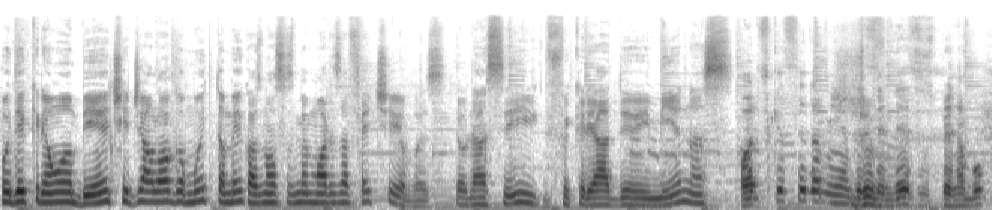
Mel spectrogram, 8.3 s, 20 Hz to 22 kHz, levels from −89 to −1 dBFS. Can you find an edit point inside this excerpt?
yes; 3 cuts; at 1.0 s, 2.0 s, 6.1 s

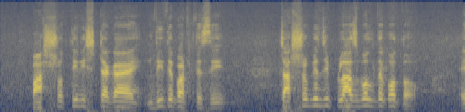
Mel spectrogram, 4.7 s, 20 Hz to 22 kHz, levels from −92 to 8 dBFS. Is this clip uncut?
yes; 0 cuts

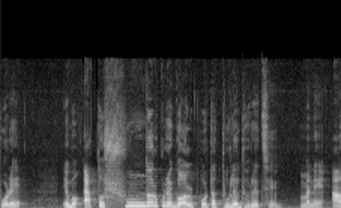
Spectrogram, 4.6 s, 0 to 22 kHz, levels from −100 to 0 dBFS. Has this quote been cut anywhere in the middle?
no; 0 cuts

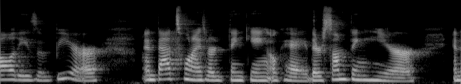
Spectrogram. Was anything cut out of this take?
yes; 1 cut; at 1.4 s

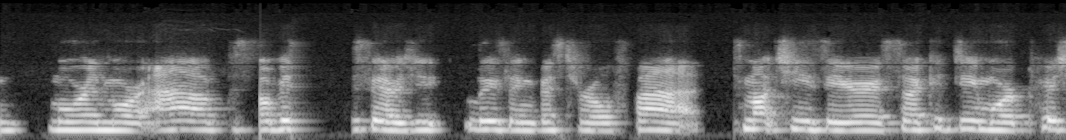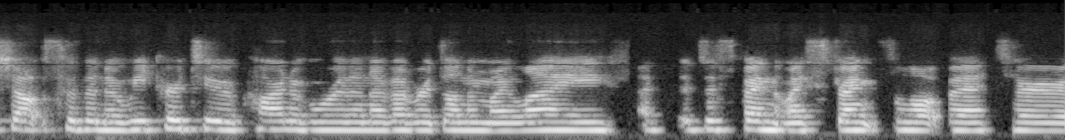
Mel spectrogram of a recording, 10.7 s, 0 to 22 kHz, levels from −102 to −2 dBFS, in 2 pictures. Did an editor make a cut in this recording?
yes; 3 cuts; at 1.3 s, 3.6 s, 8.5 s

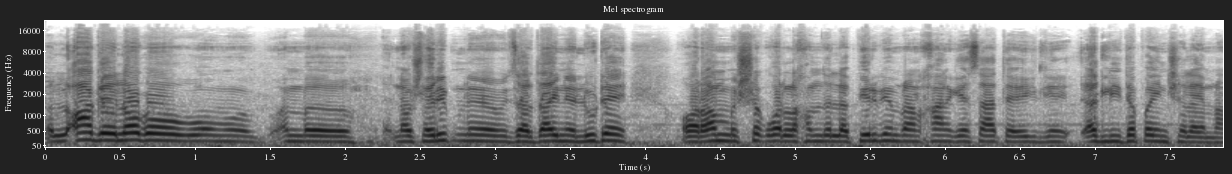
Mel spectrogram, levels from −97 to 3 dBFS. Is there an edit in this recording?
no; 0 cuts

